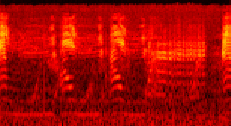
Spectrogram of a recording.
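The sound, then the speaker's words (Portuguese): Cory's shearwaters in the Azores call in a series of harsh, nasal, wailing bursts, about four or five in quick succession, loud over a steady low background hum. “Os cagarros são uma das espécies comuns mais observadas nos três arquipélagos.”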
